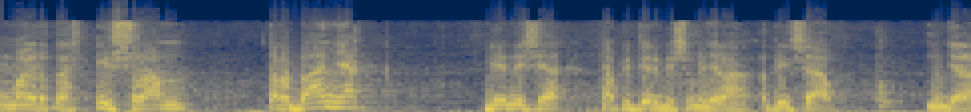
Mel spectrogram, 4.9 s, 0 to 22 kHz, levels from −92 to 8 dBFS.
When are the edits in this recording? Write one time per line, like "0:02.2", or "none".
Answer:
none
